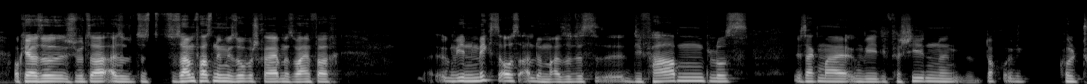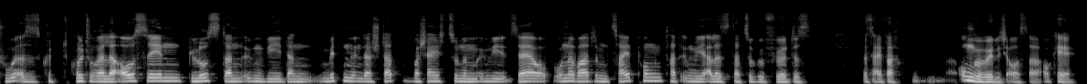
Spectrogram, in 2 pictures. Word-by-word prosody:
Okay, - - +5
also 140 0 +6
ich 120 - -4
würde 135 -1 -2
sa 140 0 +7
also 130 -2 +1
das 125 0 -7
zusammenfassend 155 +4 +4
irgendwie 145 -3 +3
so 140 +1 +3
beschreiben, 130 -1 +2
es 125 - -2
war 125 0 +5
einfach 125 -1 0 0.9
irgendwie 155 +1 -2
'n 150 - +2
Mix 195 +5 0
aus 160 -1 +2
allem. 130 -4 -3
Also 125 0 -3
das, 125 0 -6
äh 170 +1 -10
die 130 -2 -6
Farben 160 +5 +1
plus, 140 -2 -4 0.4
ich - - -9
sage 140 +1 -1
mal, 135 -1 +2
irgendwie 130 0 -4
die 125 - -9
verschiedenen 130 - -5
doch 140 -1 -9
irgend 130 -3 -11 0.3
Kultur 140 +4 -3
also 125 -2 -2
das 115 - -10
kult 130 - -12
kulturelle 135 -3 +2
Aussehen 155 0 +2
plus 155 +3 0
dann 135 0 +1
irgendwie 135 -1 -2
dann 125 0 -3
mitten 155 +2 -3
in 140 -1 -4
der 135 -1 +1
Stadt, 140 +5 -3
wahrscheinlich 140 -2 -3
zu 140 - -5
'nem 130 -1 0
irgendwie 135 -1 -3
sehr 135 0 +2
unerwarteten 140 -3 0
Zeitpunkt, 165 +5 -2
hat 145 - -2
irgendwie 130 -3 -2
alles 125 -1 0
dazu 115 0 -4
geführt, 115 -1 -3
dass 100 -3 -7 0.5
das - - -7
einfach - - -2 0.6
ungewöhnlich 115 - +3
aussah. 100 -3 -5
Okay. 100 -5 -3
135 Hz, 180 wpm, -23 LUFS, 125-150 Hz, 0.9 s, sa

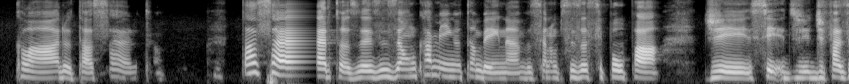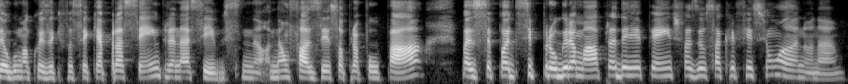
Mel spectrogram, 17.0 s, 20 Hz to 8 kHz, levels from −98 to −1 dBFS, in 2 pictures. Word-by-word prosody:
Claro, 180 -3 -1
está 160 0 -4
certo. 170 -1 -8 0.9
Está 310 +3 +2
certo, 235 -7 +4
às 160 0 -3
vezes, 185 +3 -1
é 215 - +2
um 215 +1 -5
caminho 220 -6 -4
também, 180 -7 -1
né, 155 -1 -2
você 165 +3 -5
não 175 0 -9
precisa 190 +4 -3
se - - -1
poupar 175 -4 +3 0.5
de 165 0 +2
se 170 - +2
de 175 +1 -5
de 170 +1 +1
fazer 195 +1 +3
alguma 180 -1 -3
coisa 175 -2 -3
que - - -19
você 180 +1 -3
quer 185 -2 +2
para 195 0 +1
sempre, 190 +1 0
né, 180 0 +1
se 165 -2 -1
se - - -9 0.3
não 190 +1 -4
fazer 180 -1 +2
só 190 - -3
para 185 +1 -3
poupar, 175 +6 +4 0.4
mas 215 -3 +4
você - - +1
pode 225 -4 -1
se 265 - +3
programar 225 -3 +2
para, 240 +1 -3
de 240 +1 -2
repente, 235 -1 -1
fazer 230 -1 -5
o - - -9
sacrifício 235 +2 -7
1 255 - -10
ano, 190 -7 -6
né? 140 -1 -9
190 Hz, 180 wpm, -21 LUFS, 175-220 Hz, 0.9 s, certo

